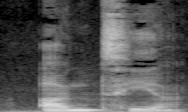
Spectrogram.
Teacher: Cái mình đá lưỡi chữ L vào until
